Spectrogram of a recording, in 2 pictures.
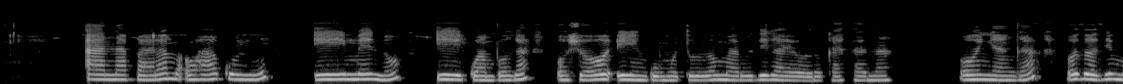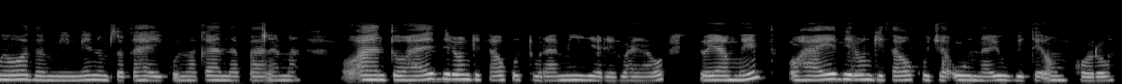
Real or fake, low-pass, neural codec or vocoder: real; 7.2 kHz; none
